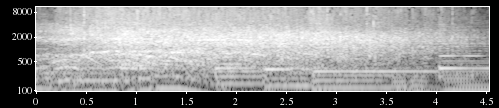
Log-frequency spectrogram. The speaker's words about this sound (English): An enthusiastic crowd responding to Duck Dynasty's Willie Robertson as our featured speaker today on Focus on the Family.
